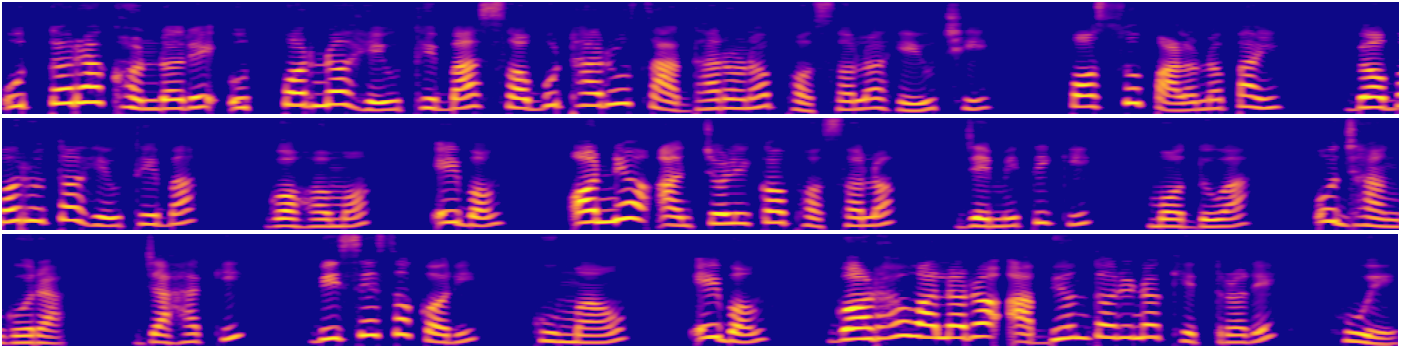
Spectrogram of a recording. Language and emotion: Odia, neutral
